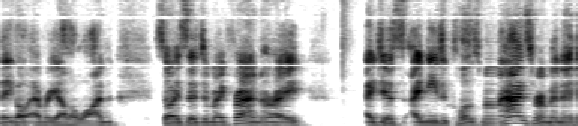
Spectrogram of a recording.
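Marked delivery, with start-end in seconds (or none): none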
